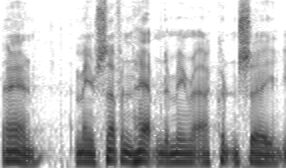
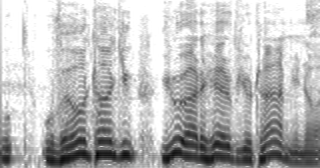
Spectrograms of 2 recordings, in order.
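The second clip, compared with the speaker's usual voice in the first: put-on loud, high voice with a Southern accent; 7 semitones higher, 5 dB louder than usual. Retelling what his publisher said to him: Bullwinkle voice with Southern accent. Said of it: "Buddy talked like Bullwinkle with a Southern accent".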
